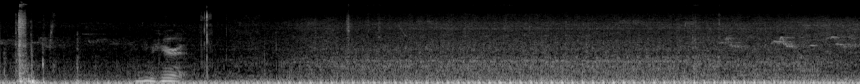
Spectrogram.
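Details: Car running an oil-burning fuel experiment began misfiring after driving through water, possibly down to one cylinder; uneven lumpy stumbling idle at about three pulses a second, rough running, cause suspected to be the water.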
